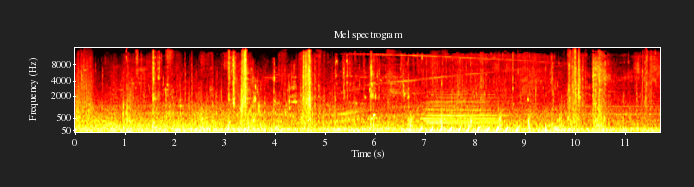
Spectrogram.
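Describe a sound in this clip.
Footsteps run on stone paving.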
